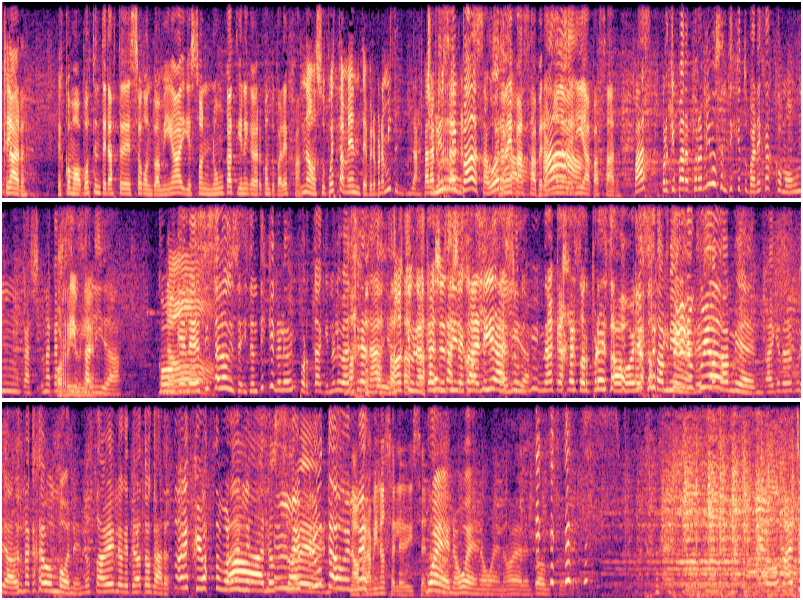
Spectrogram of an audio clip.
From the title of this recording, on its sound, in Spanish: en vivo en Mar del Plata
